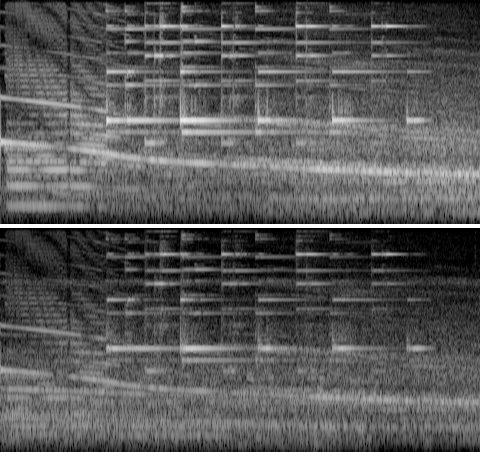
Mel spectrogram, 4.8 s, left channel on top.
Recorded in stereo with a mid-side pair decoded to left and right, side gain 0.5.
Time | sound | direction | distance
1.1 | a doorbell | 65° left | 0.8 m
